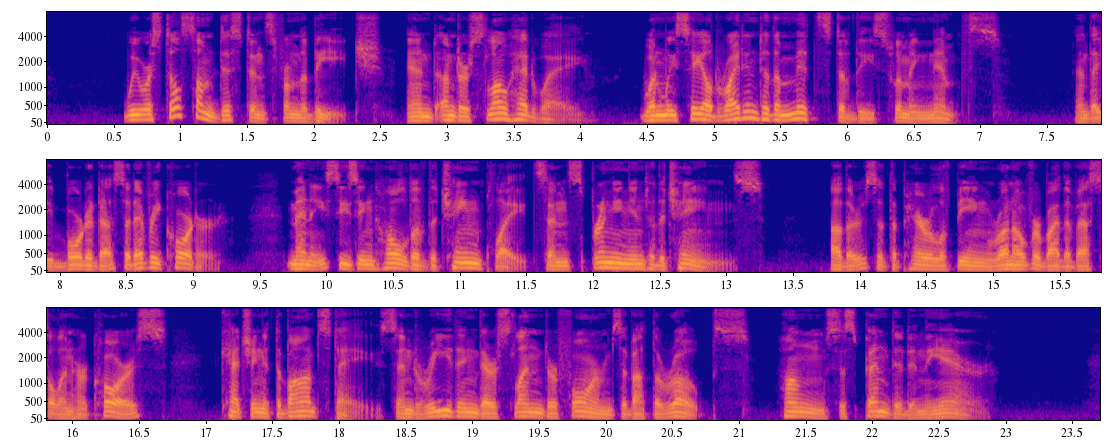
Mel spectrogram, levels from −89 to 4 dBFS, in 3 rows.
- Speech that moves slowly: No, average, 185 wpm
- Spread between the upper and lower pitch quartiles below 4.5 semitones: No, wide, 5.4 semitones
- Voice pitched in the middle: No, low, 105 Hz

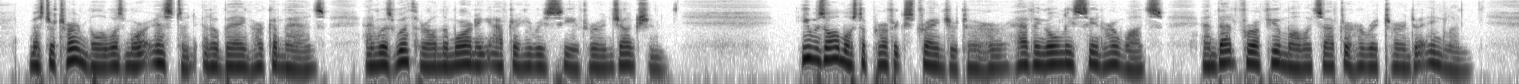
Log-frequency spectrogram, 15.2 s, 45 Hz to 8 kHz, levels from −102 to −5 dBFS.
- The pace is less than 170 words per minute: No, average, 180 wpm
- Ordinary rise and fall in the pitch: Yes, average, 3.0 semitones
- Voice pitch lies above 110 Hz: Yes, medium, 140 Hz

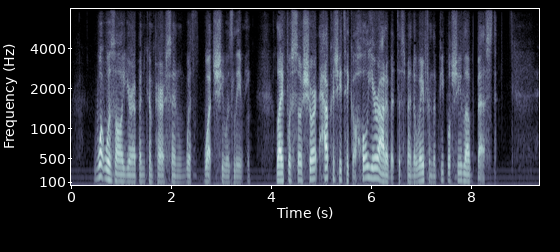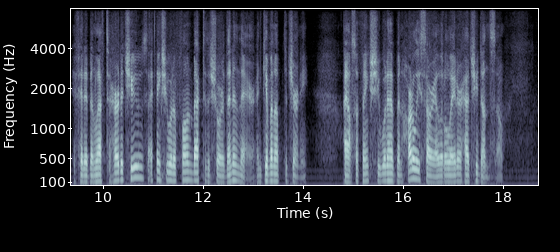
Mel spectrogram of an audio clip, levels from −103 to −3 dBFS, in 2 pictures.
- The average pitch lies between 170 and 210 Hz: No, low, 120 Hz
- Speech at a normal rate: No, fast, 245 wpm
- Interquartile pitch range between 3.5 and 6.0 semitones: Yes, average, 3.8 semitones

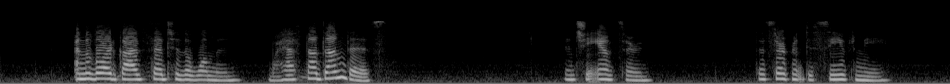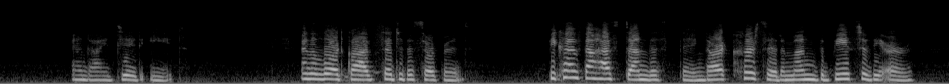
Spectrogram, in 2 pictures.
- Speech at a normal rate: Yes, average, 150 wpm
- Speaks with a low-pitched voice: No, high, 220 Hz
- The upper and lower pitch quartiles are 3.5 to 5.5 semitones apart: No, average, 3.1 semitones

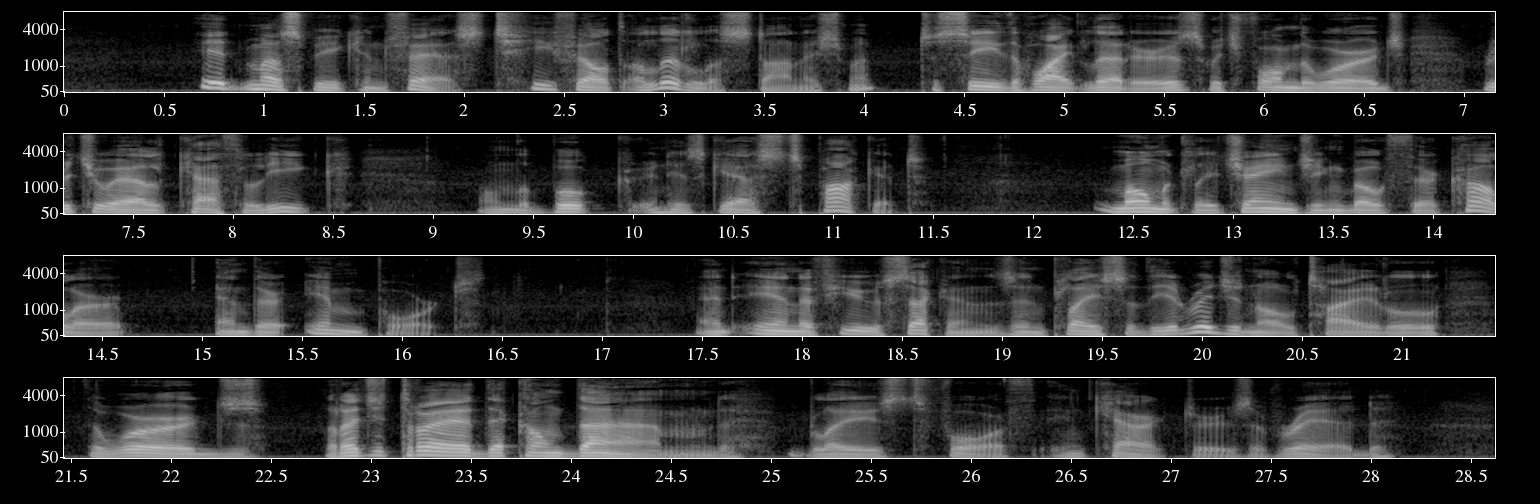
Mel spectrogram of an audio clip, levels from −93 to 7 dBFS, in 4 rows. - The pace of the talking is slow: Yes, slow, 120 wpm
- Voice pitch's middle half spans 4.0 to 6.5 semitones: Yes, average, 4.7 semitones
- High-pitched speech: No, very low, 95 Hz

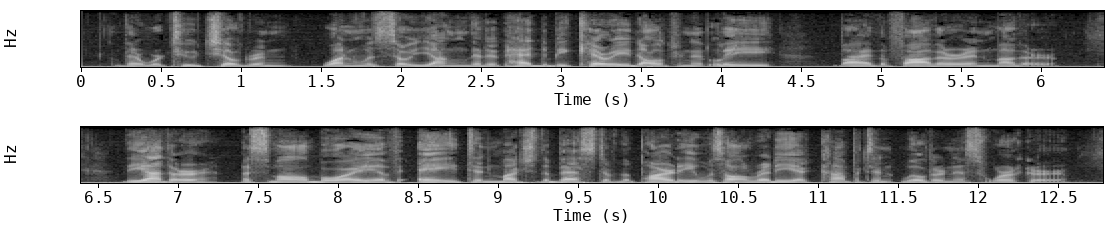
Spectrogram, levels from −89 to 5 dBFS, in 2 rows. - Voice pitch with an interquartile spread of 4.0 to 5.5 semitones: No, narrow, 2.4 semitones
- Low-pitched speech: Yes, very low, 95 Hz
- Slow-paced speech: No, average, 190 wpm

